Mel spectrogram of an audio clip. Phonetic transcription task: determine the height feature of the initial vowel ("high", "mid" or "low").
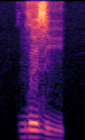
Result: mid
